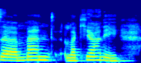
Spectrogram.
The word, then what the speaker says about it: Mand-Lakhiani: me sounding Rood yeah it's Mand Lani and it's a little complicated because it's uh half Estonian and half Indian I like it because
